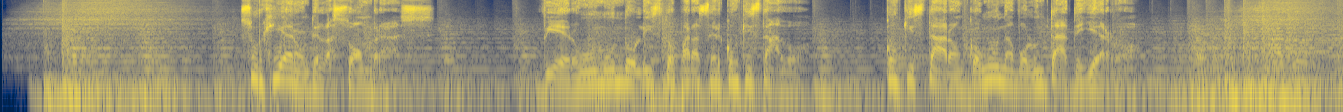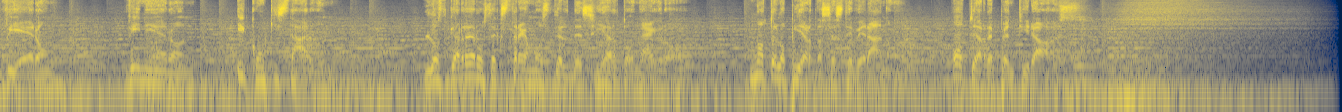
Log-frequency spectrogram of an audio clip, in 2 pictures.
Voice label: spanish latin american movie trailers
